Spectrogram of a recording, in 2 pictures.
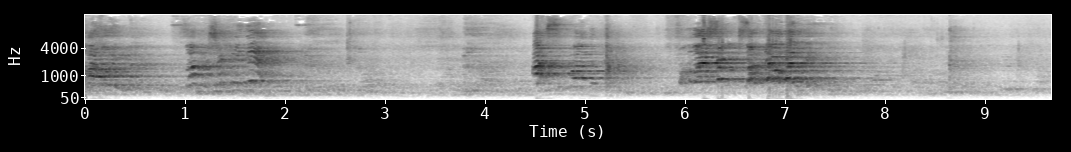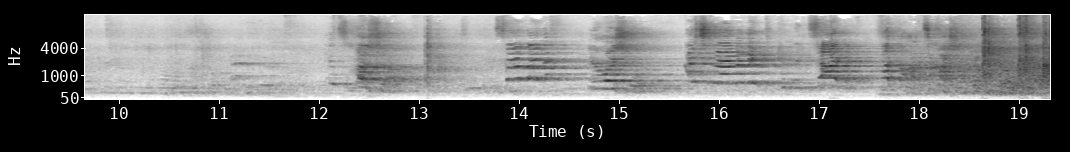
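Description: A woman speaks loudly and with animation.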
